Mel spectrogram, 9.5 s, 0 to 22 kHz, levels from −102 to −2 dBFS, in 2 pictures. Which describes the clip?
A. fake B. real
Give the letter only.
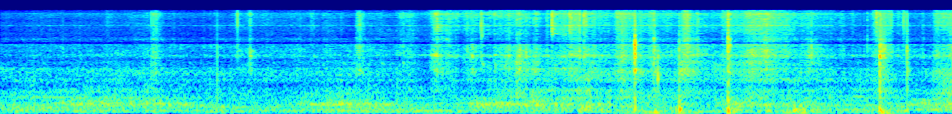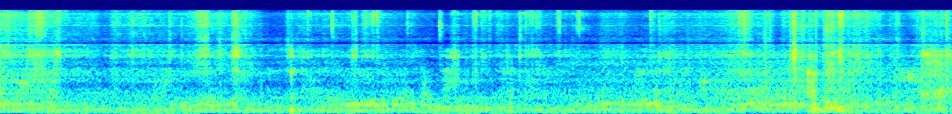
A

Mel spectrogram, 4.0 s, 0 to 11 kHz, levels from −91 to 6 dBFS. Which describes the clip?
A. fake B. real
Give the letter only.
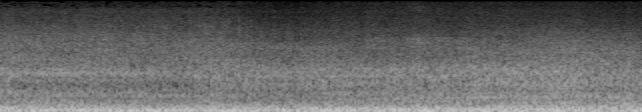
B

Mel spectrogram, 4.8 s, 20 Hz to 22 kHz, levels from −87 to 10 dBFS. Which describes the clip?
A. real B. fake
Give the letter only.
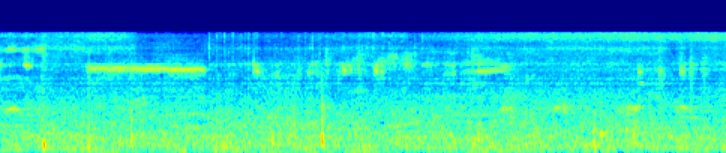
B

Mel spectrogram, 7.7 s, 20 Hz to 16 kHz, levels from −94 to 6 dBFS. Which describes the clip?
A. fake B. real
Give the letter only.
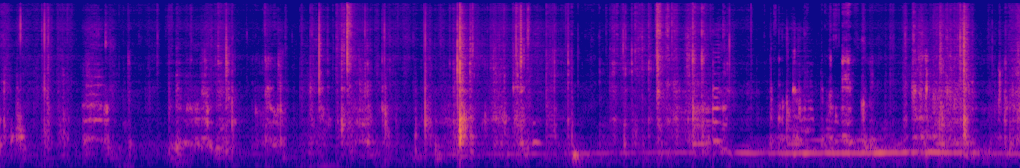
A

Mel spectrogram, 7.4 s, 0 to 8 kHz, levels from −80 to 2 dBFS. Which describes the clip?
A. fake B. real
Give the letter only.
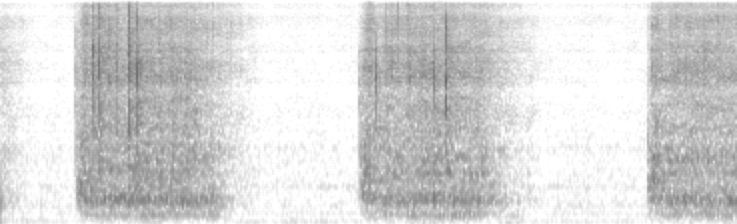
A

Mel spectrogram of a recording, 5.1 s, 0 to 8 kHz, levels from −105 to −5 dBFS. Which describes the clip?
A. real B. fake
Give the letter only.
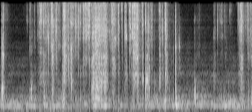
B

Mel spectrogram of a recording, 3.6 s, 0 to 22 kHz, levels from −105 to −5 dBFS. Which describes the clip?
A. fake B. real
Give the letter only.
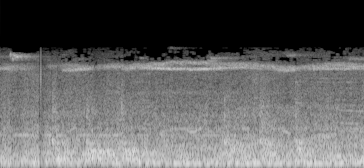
B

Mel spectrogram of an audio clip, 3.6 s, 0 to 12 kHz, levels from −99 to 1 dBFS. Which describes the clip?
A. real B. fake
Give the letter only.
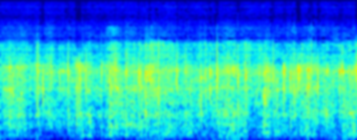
B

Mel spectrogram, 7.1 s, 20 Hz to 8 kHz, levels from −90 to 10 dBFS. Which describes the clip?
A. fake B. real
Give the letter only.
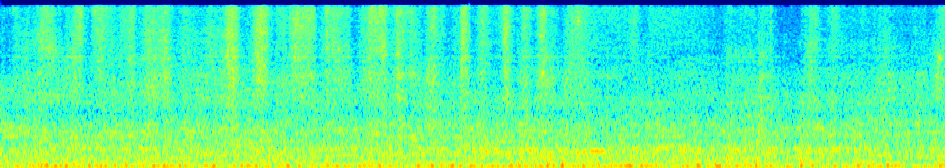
A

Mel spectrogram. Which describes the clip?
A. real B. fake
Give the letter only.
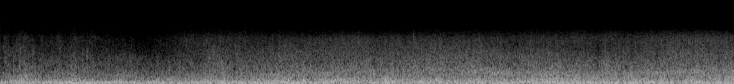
A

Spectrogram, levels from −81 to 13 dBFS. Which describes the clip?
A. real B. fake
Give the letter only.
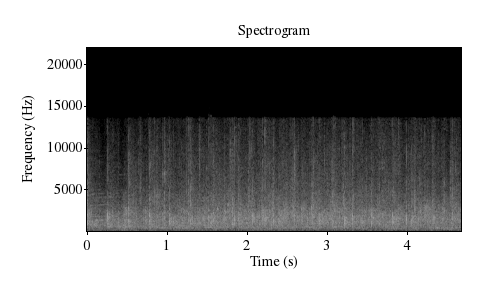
A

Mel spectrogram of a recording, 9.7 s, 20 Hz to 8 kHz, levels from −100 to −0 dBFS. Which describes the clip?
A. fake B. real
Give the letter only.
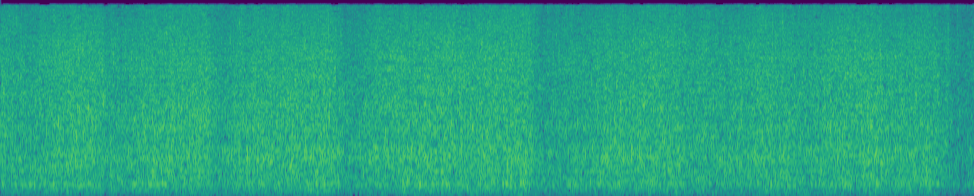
B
